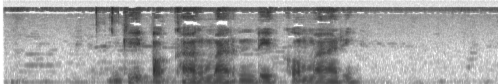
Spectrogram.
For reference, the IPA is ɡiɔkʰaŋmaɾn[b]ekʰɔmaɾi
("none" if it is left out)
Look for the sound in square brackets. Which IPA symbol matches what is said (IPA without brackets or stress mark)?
d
